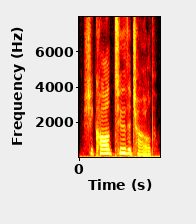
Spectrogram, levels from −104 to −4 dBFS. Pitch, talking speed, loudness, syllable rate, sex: 215 Hz, 245 wpm, -15 LUFS, 5.6 syllables/s, female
